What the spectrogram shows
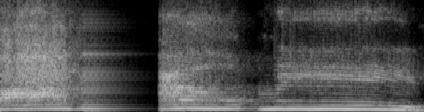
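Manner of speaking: shrill, very high scream with "me" stretched long. As he runs down, a child calls to his father; screaming for help. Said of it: "he screams".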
